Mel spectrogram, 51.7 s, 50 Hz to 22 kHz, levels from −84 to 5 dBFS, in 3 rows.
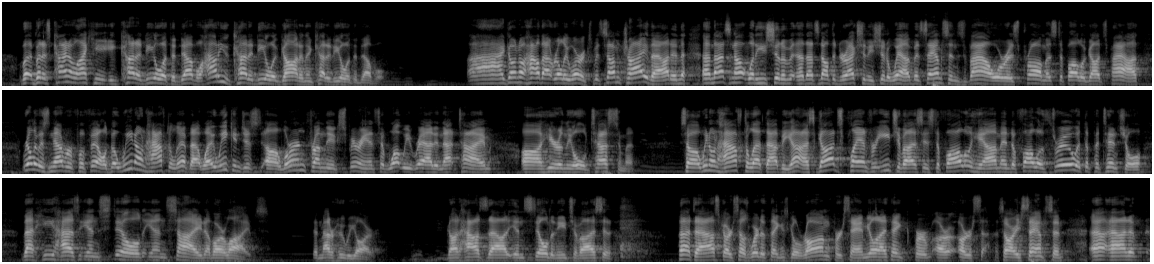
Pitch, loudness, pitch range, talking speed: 175 Hz, -29 LUFS, 155-205 Hz, 195 wpm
